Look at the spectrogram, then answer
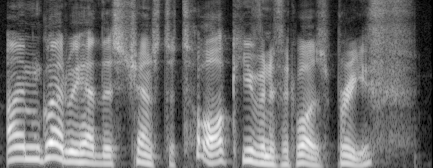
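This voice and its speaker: A man playing a formal, higher-voiced detective. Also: animated, moderate pace, darkish tone, no echo, studio quality, lightly acted. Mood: composed. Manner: formal, precise diction. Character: composed, precise, confident male detective. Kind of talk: radio drama acting.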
